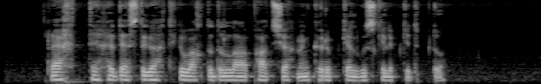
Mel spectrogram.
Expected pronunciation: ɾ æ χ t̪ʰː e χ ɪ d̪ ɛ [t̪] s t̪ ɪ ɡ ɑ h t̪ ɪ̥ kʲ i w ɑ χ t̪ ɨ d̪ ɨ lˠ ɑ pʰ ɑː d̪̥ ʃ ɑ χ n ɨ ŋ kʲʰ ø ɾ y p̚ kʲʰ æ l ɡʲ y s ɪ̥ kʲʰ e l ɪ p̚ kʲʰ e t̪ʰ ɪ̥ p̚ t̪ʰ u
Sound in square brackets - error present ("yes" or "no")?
yes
